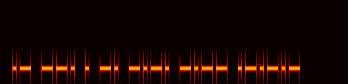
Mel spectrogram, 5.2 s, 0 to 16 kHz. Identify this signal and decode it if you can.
Morse code, heard as a keyed tone, about 22 wpm, 700 Hz. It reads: AGENCY.
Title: Sentences from Top 1300 Words 22wpm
